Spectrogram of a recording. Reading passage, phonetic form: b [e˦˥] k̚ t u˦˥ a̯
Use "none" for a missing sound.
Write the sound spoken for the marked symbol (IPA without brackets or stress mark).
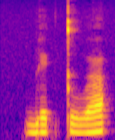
e˦˥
